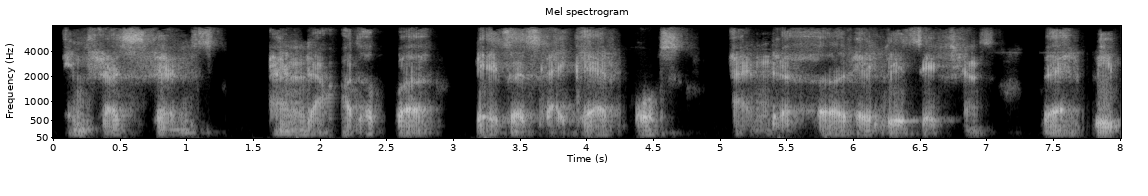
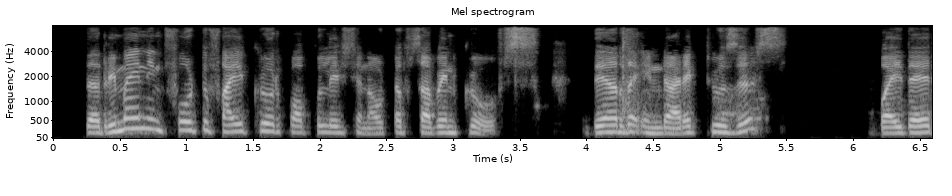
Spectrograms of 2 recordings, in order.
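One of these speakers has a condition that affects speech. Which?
The first: laryngectomy for vocal cord cancer; vocal cord cancer, laryngectomy, radiotherapy, voice prosthesis; about thirteen years since diagnosis; natural voice lost, speaks with voice prosthesis.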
